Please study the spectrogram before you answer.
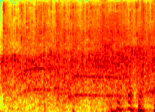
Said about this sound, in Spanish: Aplausos falsos, por favor.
